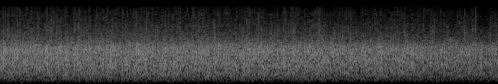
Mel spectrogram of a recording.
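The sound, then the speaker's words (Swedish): Steady, dense applause from a crowd, many hands clapping continuously at an even loudness for about five seconds with no voices over it. “Kan vi få såna här applåder som Robin och Johan sätter in?”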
